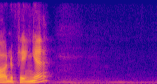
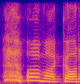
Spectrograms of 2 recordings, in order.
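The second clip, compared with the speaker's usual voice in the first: laughing; 7 semitones higher, slower than usual. Real, not acted. Laughing at own remark.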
